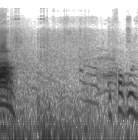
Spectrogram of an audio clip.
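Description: An explosion bursts loudly in a video game.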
